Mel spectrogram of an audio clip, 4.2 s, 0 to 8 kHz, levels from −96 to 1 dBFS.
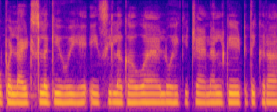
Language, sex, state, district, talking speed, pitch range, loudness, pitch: Hindi, female, Punjab, Pathankot, 230 wpm, 180-185 Hz, -23 LUFS, 185 Hz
